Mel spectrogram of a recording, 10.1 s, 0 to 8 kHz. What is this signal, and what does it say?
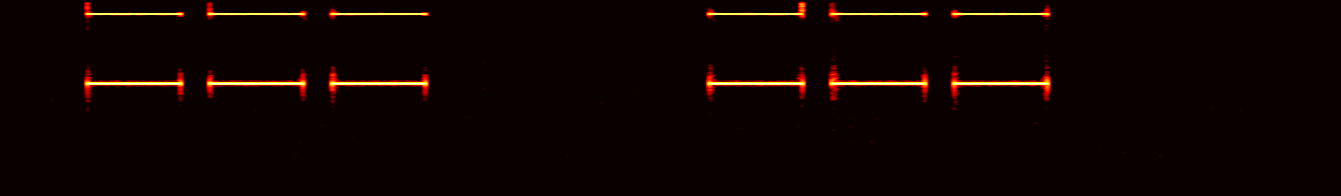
Beep code, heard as beeps from a small speaker, played twice, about 2100 Hz. 3 long. In IBM BIOS tables: keyboard card error.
